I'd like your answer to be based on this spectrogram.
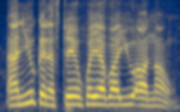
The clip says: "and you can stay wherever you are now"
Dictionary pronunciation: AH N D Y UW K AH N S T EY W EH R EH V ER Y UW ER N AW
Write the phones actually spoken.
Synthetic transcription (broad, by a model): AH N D Y UW K AH N S T EY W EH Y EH B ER Y UW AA N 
